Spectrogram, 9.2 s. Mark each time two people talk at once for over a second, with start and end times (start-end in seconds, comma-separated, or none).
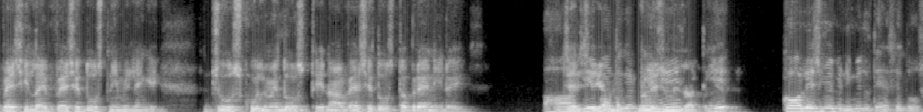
5.7-7.2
